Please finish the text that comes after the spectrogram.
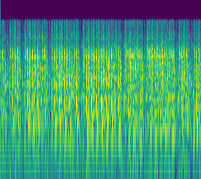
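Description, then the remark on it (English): Rapid, steady typing on an IBM Selectric electric typewriter, a dense mechanical clatter broken by short regular pauses, fairly loud with no voices. “Since they were electric typewriters, Selectric typewriters made by IBM, they did qualify for inspection.”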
